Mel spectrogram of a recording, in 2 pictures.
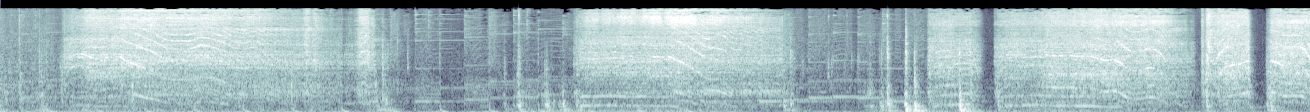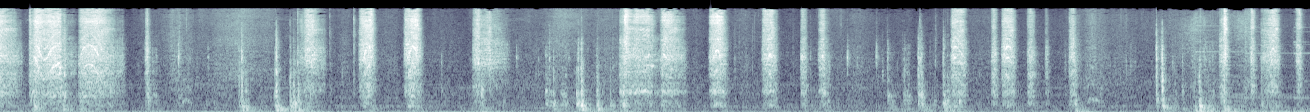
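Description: Cordless electric screwdriver driving the screws that hold a van's rear heater blower motor in place. It makes a few runs of a couple of seconds each with a shifting whine in the first half, then many short blips of the trigger as the screws seat.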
